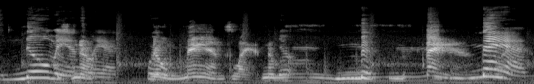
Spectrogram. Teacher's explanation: he really hits that word man very hard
